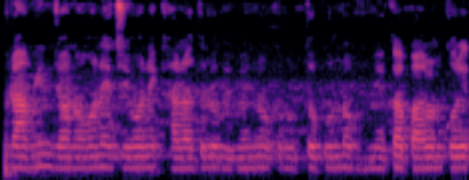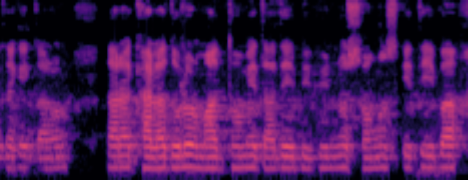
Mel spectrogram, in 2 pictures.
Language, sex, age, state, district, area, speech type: Bengali, male, 18-30, West Bengal, Paschim Medinipur, rural, spontaneous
